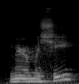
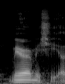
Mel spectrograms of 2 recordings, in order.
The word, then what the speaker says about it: Miramichi: I hope I'm saying it well. Miramichi, isn't it? Is that it? I mean the name of the town. Do I pronounce it right? – Miramichi? – Miramichi, okay.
